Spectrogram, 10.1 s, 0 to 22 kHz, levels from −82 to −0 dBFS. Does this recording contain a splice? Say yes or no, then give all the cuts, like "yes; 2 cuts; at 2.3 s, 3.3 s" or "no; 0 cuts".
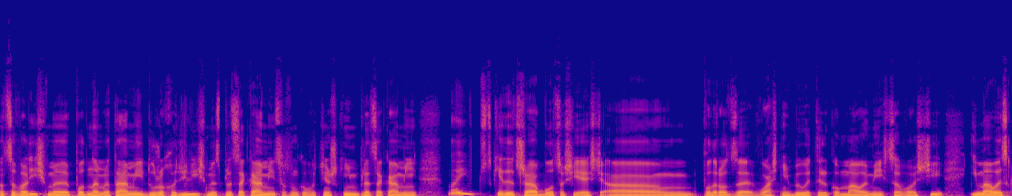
no; 0 cuts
